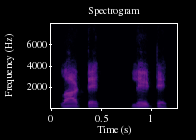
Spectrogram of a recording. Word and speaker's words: LaTeX: as the MS word although it is written as L TX we have to pronounce it as a latch latch lat Tech okay so latch and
